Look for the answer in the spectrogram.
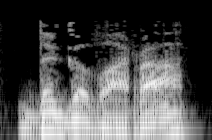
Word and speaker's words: договора: Это значит, что польское государство и его правительство фактически перестали существовать, тем самым прекратили свои действия договора, именно с таким ударением, заключенные между Советским Союзом и Польшей.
